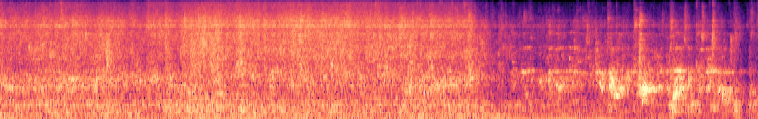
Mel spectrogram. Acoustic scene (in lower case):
kitchen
